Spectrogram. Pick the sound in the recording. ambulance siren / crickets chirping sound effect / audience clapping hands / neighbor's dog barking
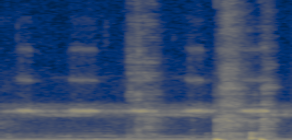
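crickets chirping sound effect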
